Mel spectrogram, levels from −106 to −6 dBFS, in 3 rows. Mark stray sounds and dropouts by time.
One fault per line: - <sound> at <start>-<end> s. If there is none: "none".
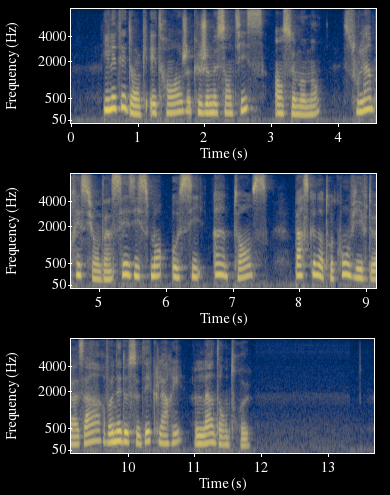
none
